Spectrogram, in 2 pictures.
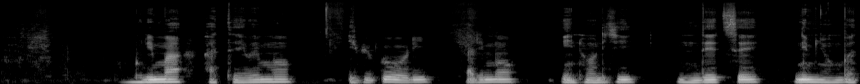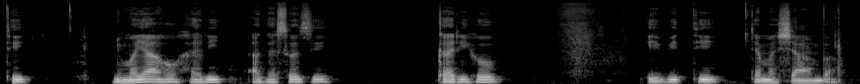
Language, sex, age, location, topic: Kinyarwanda, male, 18-24, Kigali, agriculture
